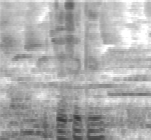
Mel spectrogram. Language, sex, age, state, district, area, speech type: Hindi, male, 30-45, Bihar, Madhepura, rural, spontaneous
